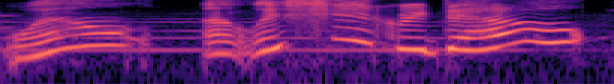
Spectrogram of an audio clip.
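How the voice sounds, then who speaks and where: Super high squeaky fairy kid, chatty game sidekick, really bouncy, music behind. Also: female voice, normal speed. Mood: relieved. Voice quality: squeaky, childlike. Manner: perky, expressive, childlike delivery. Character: tiny childlike floating fairy girl companion, chatty, earnest. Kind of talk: anime-style video game voice acting.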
